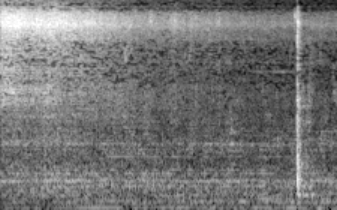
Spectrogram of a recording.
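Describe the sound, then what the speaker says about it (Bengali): Chicken stock poured into a hot pan of spice-fried chicken for a raw jackfruit curry gives a loud, bright hiss that slowly fades, ending with one sharp clink of a utensil. "আমি এখন এটা রেখে চিকেনের জলটা দিয়ে দিচ্ছি"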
